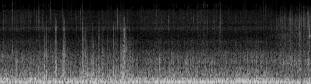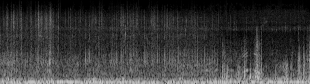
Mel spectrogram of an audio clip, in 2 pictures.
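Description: Tyres crunch on a gravel path.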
